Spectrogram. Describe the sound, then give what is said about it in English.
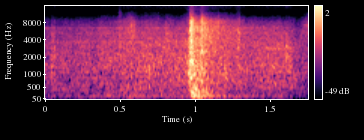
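A car bumps into another car while parking on a downtown street, a single dull thud that rises sharply out of a low, steady background and then fades quickly. “Susan bumps a car as she parks on a street downtown.”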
